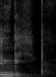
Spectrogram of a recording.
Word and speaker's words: 냄비: 냄비. 넘비예요. 원래 남비였어요. 아, 그래요? 어, 원래는 남비였는데 냄비로 냄비로 이제 표 뭐야? 발음이 계속 되다 보니까 얘를 뭘로 인정했냐? 표준 발음으로 인정했어요.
